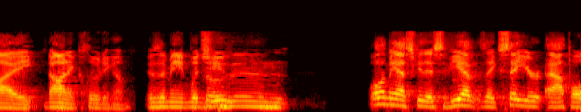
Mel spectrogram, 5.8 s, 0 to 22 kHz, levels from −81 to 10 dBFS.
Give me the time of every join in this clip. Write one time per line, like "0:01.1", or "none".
0:01.4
